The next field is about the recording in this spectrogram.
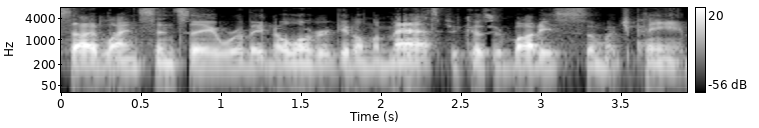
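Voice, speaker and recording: Over a quiet background, a man uses an ordinary speaking voice, talking at a fairly quick pace with fairly even intonation. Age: 50s. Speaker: martial arts instructor and interviewer. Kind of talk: interview.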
